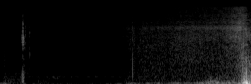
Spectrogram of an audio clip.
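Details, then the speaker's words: Mechanical ventilator breath from the podcast host's own ventilator: faint click, pause, steadily rising airy hiss ending in a louder gust, heard behind his speech. "noise you hear he's my ventilator and thank you for tuning in to Bates Turner's they were not my Star Wars podcast may the force be with you"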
